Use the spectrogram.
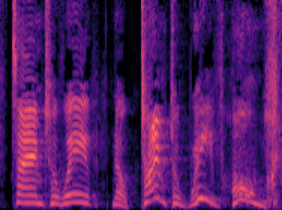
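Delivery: talking in a dog voice. Trying out a line spoken by Shepard, a dog, in a dog voice. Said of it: "that was my dog voice".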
